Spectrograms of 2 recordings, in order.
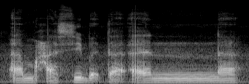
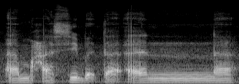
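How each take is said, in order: First: The nasal in anna is held for two counts. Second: The same.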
